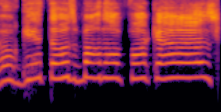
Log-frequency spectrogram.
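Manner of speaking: high, slow scream at the top of her lungs.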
